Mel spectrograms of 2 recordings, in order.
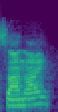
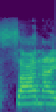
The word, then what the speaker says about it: Sinai: it says as follows the Hebrew pronunciation of Sinai is almost identical to the Hebrew word for hatred which is sina seen a sinai almost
